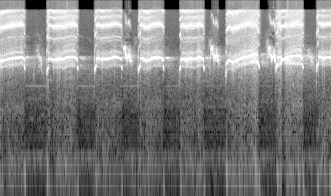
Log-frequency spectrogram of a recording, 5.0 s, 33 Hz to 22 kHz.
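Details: Osprey at the nest on 5 August 2016: a fast, urgent run of loud whistled notes, about eight in five seconds, some bending upward, with quick soft chirps tucked between.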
